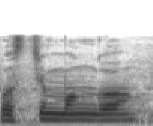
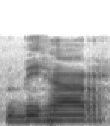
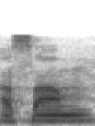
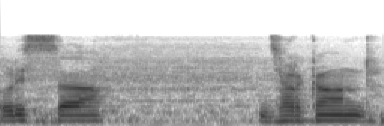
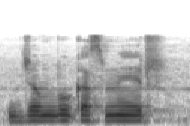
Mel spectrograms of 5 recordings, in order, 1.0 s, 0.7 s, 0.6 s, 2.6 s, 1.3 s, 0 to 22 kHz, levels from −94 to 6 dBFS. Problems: constant background noise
